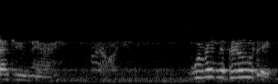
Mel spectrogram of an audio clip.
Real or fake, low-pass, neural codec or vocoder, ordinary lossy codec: fake; 5.4 kHz; vocoder, 22.05 kHz, 80 mel bands, HiFi-GAN; AAC, 32 kbps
